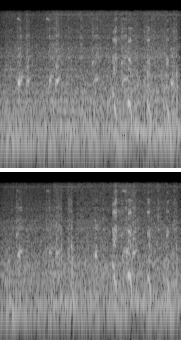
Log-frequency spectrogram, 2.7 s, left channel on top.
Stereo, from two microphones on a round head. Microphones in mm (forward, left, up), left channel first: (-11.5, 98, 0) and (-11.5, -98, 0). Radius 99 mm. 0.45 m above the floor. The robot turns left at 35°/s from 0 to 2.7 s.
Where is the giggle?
25° right (ahead or behind); by 2.6 s 10° left (ahead or behind).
